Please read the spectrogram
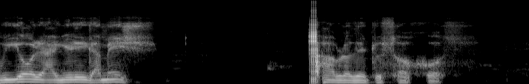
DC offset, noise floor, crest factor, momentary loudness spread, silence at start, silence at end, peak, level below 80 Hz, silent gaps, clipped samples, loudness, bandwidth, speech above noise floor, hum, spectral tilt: under 0.1%; -85 dBFS; 24 dB; 19 LU; 0 s; 0.7 s; 0 dBFS; -56 dBFS; none; under 0.1%; -20 LUFS; 10.5 kHz; 60 dB; none; -3.5 dB/octave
